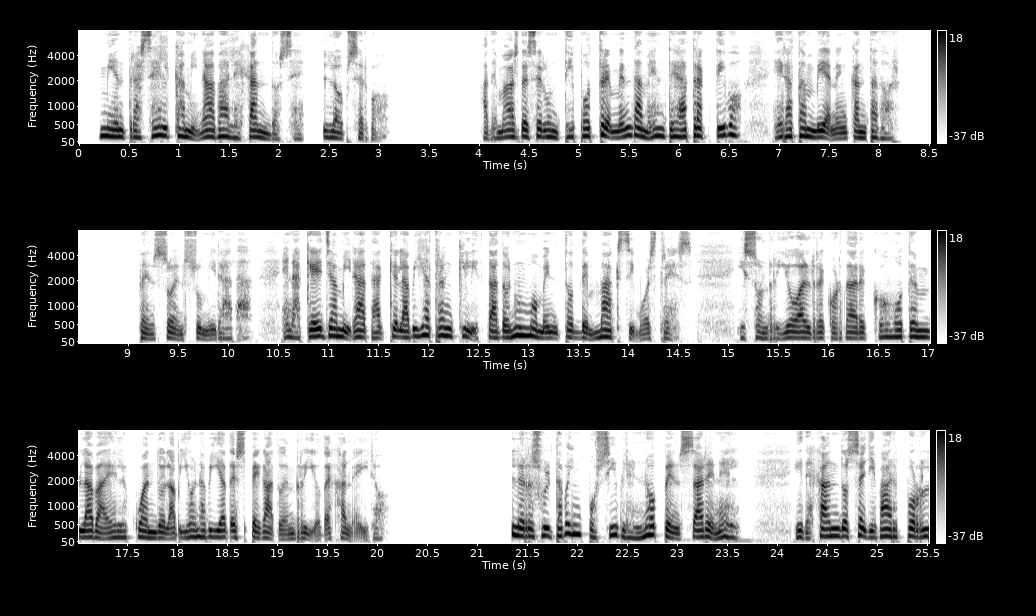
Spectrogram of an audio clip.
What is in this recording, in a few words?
female, audiobooks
